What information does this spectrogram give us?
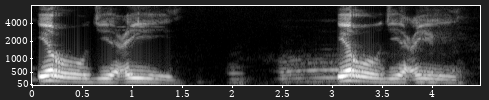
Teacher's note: ra sukun sebelumnya hamzah wasl, pastikan dia tebal. Meskipun hamzah waslnya ada kemungkinan dibaca kasroh.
